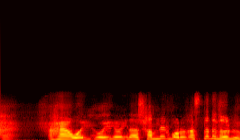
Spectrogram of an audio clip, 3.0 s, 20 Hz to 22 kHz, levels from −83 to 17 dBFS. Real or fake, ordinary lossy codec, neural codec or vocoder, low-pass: fake; none; codec, 16 kHz, about 1 kbps, DyCAST, with the encoder's durations; none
